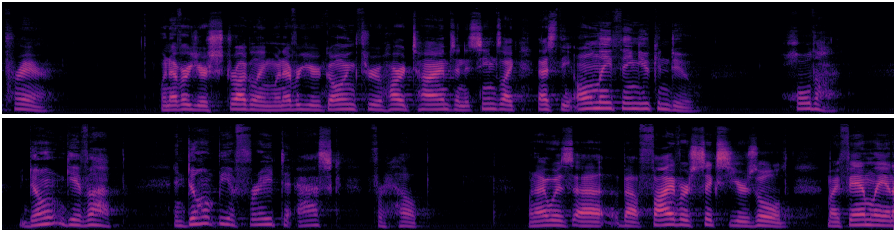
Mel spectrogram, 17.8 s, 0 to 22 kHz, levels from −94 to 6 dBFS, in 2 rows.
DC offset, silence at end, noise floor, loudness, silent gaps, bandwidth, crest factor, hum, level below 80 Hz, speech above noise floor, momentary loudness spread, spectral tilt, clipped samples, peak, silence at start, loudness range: under 0.1%; 0 s; -86 dBFS; -44 LUFS; none; 17.5 kHz; 22 dB; none; under -90 dBFS; 41 dB; 16 LU; -2.5 dB/octave; under 0.1%; -24 dBFS; 0.05 s; 10 LU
